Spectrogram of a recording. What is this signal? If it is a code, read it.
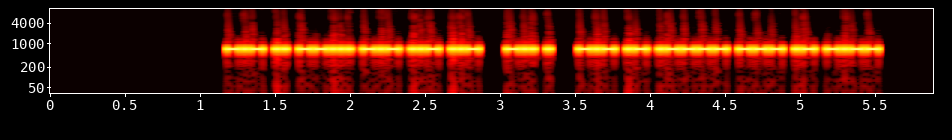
Morse code, heard as a keyed tone, about 46 wpm, 700 Hz. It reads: KI7KUU DE KA1OAY
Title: USA Callsign DE Callsign 45wpm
